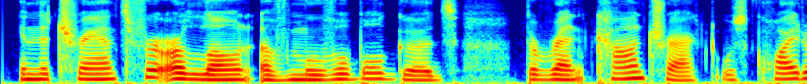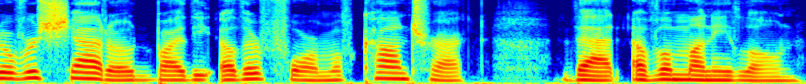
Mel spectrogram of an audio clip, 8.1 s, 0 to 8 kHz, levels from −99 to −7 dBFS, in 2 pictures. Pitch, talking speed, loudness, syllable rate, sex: 175 Hz, 185 wpm, -19 LUFS, 5.3 syllables/s, female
